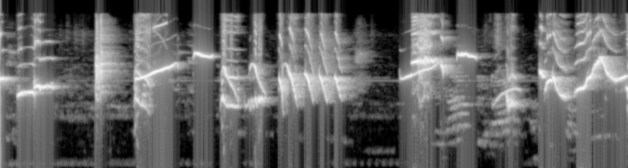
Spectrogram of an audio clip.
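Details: Oriental magpie-robin lure song meant to draw a reply from other magpie-robins: varied whistled slurs, rapid repeated trilled notes and scratchy bursts, with a short quiet gap midway and a faint low hum beneath.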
